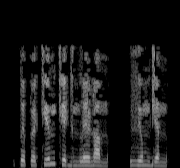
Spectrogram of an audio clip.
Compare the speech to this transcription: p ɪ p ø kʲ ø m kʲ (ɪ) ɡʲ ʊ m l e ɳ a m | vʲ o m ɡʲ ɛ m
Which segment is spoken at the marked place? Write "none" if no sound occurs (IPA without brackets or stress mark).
ɛ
